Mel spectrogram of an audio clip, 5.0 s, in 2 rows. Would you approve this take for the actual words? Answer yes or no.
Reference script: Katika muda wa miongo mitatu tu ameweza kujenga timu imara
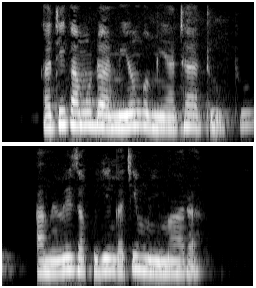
yes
